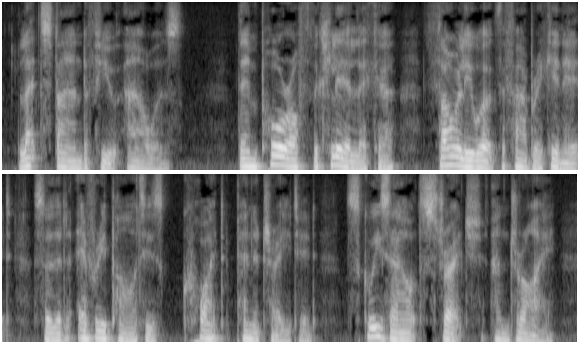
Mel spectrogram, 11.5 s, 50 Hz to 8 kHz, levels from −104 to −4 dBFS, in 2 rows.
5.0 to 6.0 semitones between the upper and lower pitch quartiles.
No: average, 3.7 semitones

